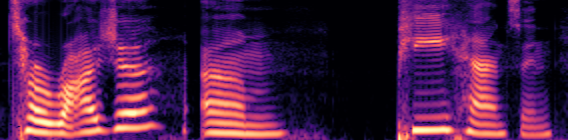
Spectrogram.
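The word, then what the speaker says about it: Taraji P. Henson: taraji um p henson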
